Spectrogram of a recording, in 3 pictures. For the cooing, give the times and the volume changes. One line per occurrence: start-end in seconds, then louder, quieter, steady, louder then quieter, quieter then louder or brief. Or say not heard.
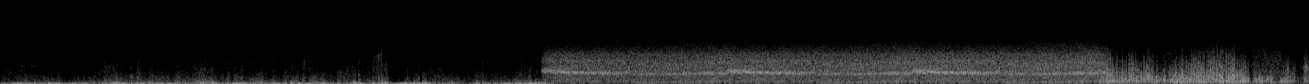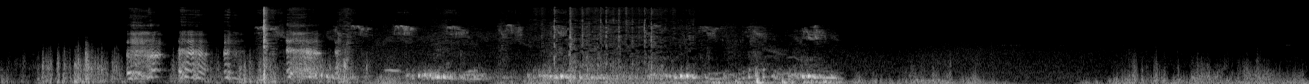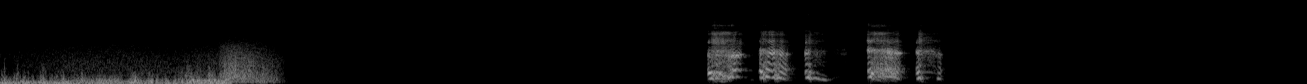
15.7-21.6 louder.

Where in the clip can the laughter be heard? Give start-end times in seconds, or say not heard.
14.3-16.6, 33.2-35.6.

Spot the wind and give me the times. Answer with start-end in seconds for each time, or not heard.
0.0-29.0.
